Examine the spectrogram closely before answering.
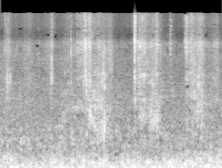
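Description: A metal rake scrapes and clicks through wet mud and shells.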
